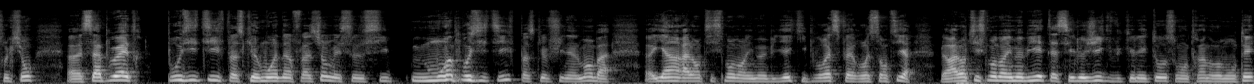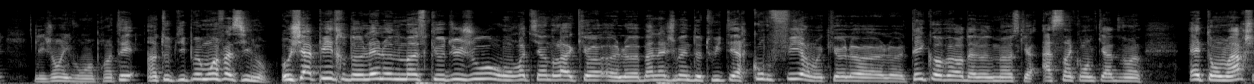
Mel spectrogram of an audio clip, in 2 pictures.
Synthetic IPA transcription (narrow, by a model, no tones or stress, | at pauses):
t̪χyksjɔ̃øsapøɛt̪χə | pozit̪ifpaʁsə̥kəmwɛ̃d̪ɛ̃flasjɔ̃mɛsosi | mwɛ̃pozit̪ifpaʁsə̥kəfinalmɑ̃ba̰iljaɛ̃ʁalɑ̃t̪ismɑ̃d̪ɑ̃limɔbiljekʲipuʁɛsə̥fɛʁːəsɑ̃t̪iːʁ | ləʁalɑ̃t̪ismɑ̃d̪ɑ̃limɔbiljeɛt̪aselɔʒikvykʲəlet̪osɔ̃ɑ̃t̪χɛ̃d̪əʁəmɔ̃t̪e | leʒɑ̃ilvɔ̃ɑ̃pχɛ̃t̪eɛ̃t̪up̚t̪ipømwɛ̃fasilmɑ̰̃oʃapit̪χəd̪əlelɔnmɔskd̪yʒuʁɔ̃ʁət̪jɛ̃d̪ʁakələmanaʒmɛ̃t̪̚d̪ət̪wit̪ɛʁkɔ̃fiʁmkələlət̪ɛkɔvœʁd̪elɔnmɔskasɛ̃kɑ̃t̪kʲat̪vɛ̃t̪ | ɛt̪ɑ̃maʁʃ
